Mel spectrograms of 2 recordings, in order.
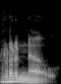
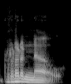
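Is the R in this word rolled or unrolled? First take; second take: rolled; rolled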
